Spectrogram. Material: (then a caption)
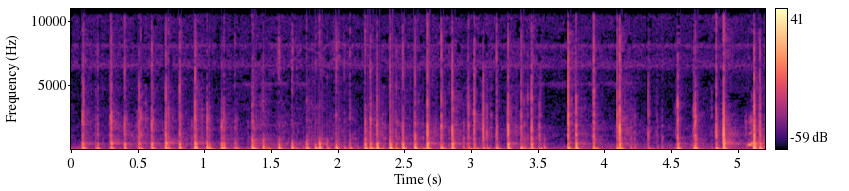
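Plastic. A black, cylindrical, hollow plastic portable Bluetooth speaker is held above the microphone and tapped and scratched with fingertips and nails. A quick, steady run of short, dull, low thumps with almost no ring follows, with brief pauses near the two- and three-and-a-half-second marks and occasional brighter nail clicks.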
